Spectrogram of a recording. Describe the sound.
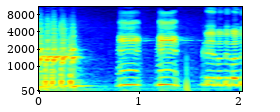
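Two short, nasal, horn-like "meep meep" calls of a cartoon roadrunner ring out loud, framed by rapid stuttering quacky bursts at the start and end.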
